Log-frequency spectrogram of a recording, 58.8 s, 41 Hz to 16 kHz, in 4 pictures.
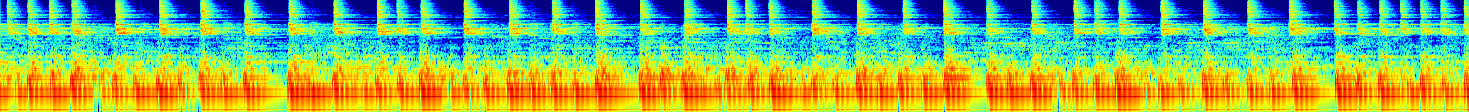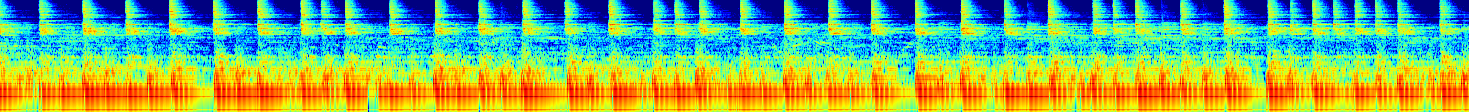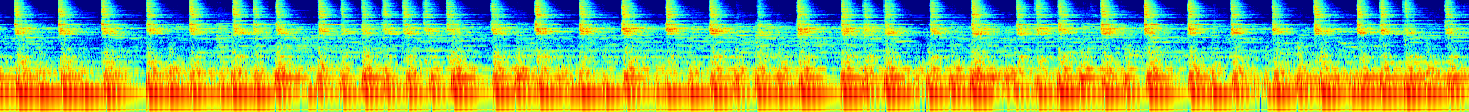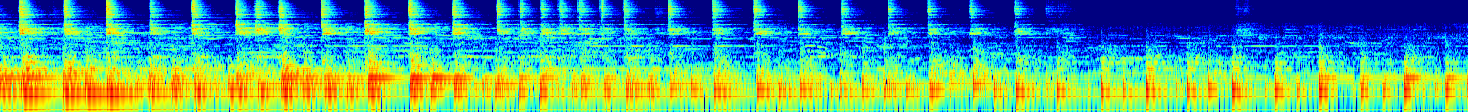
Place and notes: In a small temple, Binaural recordings, Sony PCM D100+ Soundman OKM II
Guanxi Township, Hsinchu County, Taiwan, 24 September 2017, 19:35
